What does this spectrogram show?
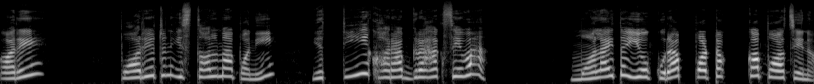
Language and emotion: Nepali, disgusted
